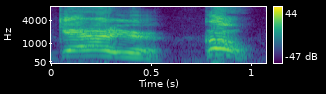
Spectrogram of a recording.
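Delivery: high, loud shout to scare them off; yelling. Retold or imitated. Camper yelling to scare off coyotes, high loud shout. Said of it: "stopping and yelling".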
